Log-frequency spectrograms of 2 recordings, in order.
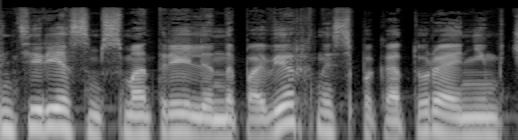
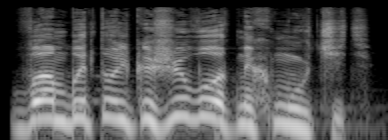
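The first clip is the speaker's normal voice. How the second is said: high-pitched reproachful grumble; grumbling; 8 semitones higher, 4 dB louder than usual. A narrator's reading. Artist scolds pirate for tormenting animals, grumbling. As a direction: scold with a touch of irritation. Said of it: "проворчал Карандаш".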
